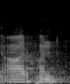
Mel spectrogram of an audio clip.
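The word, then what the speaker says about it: orphan: तो ओ का उच्चारण यहाँ भी हम आ के रूप में कर रहे हैं, आर्फन। अब ओ के बाद आता है पी लेटर।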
